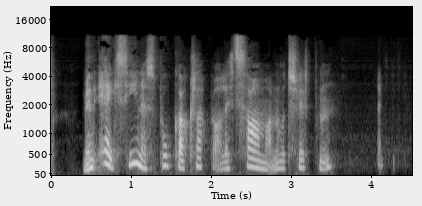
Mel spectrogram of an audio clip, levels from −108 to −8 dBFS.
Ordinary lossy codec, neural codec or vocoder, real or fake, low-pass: MP3, 48 kbps; codec, 16 kHz in and 24 kHz out, 0.6 kbps, FocalCodec, streaming, 4096 codes; fake; 10.8 kHz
